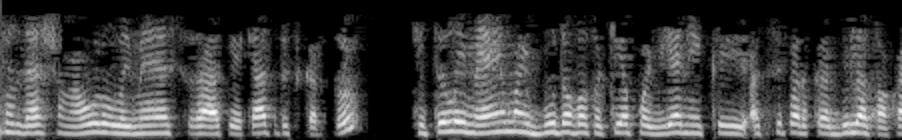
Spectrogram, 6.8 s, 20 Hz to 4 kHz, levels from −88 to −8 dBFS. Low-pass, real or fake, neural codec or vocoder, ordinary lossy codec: 3.6 kHz; fake; codec, 16 kHz in and 24 kHz out, 2.2 kbps, FireRedTTS-2 codec; MP3, 16 kbps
